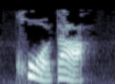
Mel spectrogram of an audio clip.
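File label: "扩大", Mandarin Chinese; hsk; chinese-flashcards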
